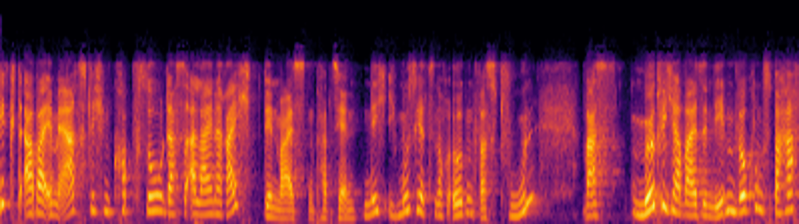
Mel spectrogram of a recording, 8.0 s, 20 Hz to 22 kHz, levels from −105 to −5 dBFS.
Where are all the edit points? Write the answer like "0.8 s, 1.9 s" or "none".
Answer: 6.2 s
